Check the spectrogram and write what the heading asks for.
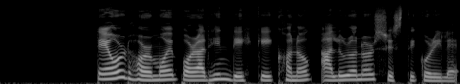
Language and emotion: Assamese, neutral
